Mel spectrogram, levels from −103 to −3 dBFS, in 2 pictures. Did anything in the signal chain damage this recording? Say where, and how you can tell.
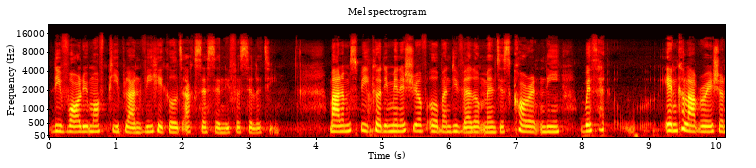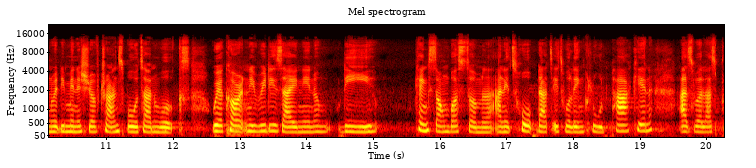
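No, nothing in the chain audibly damaged this audio.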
